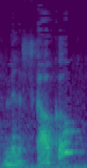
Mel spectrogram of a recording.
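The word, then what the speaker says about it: Maniscalco: and i believe that the last name is pronounced miniscalco carrie mescalco she's always really popular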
